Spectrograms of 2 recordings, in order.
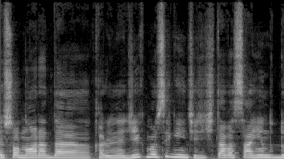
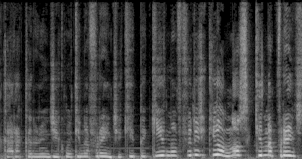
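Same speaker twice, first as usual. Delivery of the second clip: hushed, high excited undertone; soft, squeaky-high starstruck hiss; hushed aside; 6 semitones higher, 7 dB quieter, faster than usual. Retold or imitated. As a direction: urgently tell a companion under your breath. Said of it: "falei pra Rebeca".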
